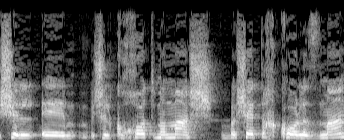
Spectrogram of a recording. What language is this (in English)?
Hebrew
